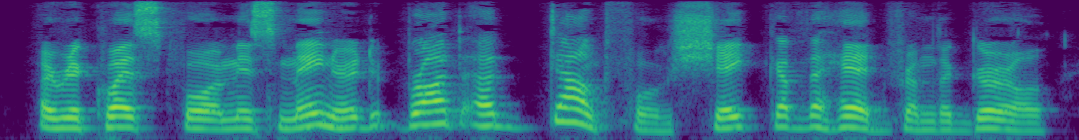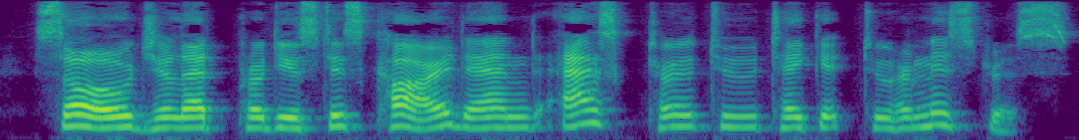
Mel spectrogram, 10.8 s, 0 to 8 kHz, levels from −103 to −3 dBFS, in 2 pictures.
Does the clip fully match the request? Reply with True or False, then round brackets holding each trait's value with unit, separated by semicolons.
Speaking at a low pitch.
False (180 Hz)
